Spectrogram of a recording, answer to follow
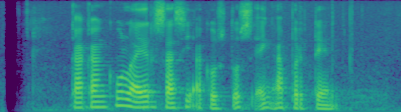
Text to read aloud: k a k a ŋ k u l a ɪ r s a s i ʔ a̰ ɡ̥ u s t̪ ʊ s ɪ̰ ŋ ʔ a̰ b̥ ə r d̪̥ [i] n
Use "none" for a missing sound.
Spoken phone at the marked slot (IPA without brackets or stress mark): ɛ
